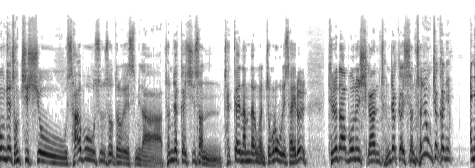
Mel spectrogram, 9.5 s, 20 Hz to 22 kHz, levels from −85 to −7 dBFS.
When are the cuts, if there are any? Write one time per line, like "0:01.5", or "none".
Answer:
none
